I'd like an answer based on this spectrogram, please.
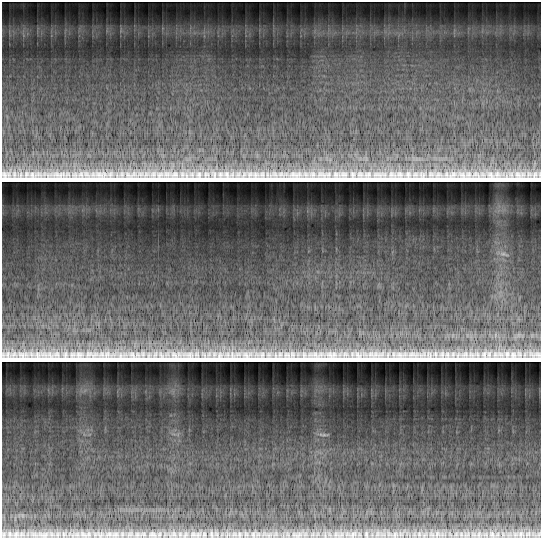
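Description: A boat engine idling steadily with an even low throb. A few sharp knocks come through in the second half.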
